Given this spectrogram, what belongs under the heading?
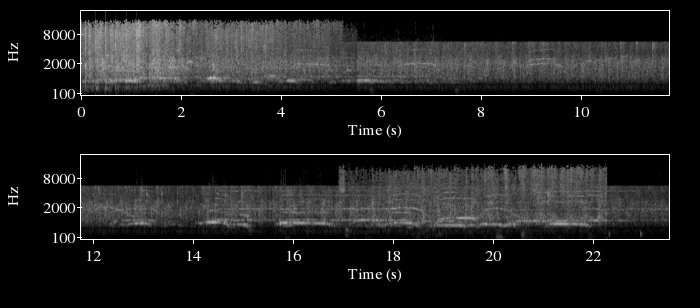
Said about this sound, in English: Thank you very much. We do make an exception and applaud for students here.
